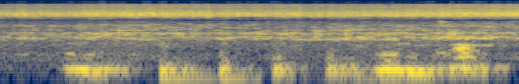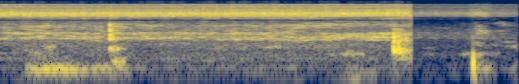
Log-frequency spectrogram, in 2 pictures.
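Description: Tomato masala for an egg curry fries in a pan, with a soft steady sizzle and scraping stirring strokes in an uneven rhythm, then a couple of sharp clanks near the end.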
